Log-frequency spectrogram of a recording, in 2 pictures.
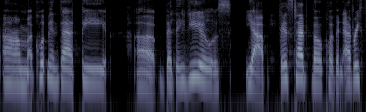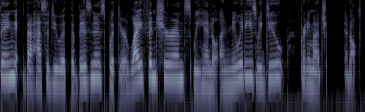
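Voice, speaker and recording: Female agency owner, mid-pitched, plain-spoken, slightly distant, dry room. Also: moderate pace, no room sound. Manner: plain-spoken, a few hesitations. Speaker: insurance agency owner guest. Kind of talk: casual chat.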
